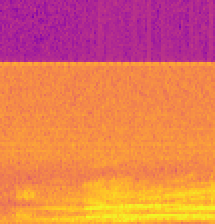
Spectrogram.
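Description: Studio audience whooping and ooh-ing: many voices gliding up and down together, building about half a second in and holding.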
